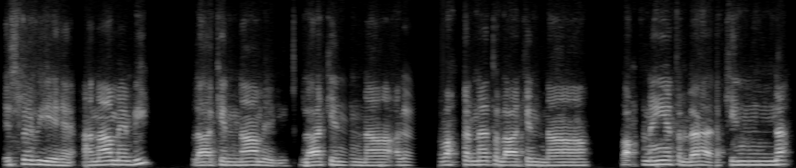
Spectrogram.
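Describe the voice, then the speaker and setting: A man teaching a class, explaining patiently and haltingly, with pauses and fillers. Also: sits high, fairly even intonation, fairly bright tone, dry recording, highs cut off. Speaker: calligraphy teacher.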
